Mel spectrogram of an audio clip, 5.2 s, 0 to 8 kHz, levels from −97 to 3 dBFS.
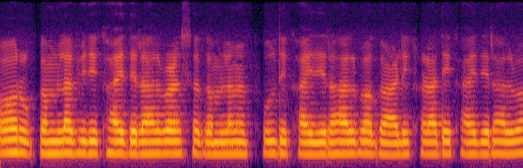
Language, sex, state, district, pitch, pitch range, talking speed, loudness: Bhojpuri, female, Uttar Pradesh, Deoria, 170 Hz, 170-175 Hz, 230 wpm, -15 LUFS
